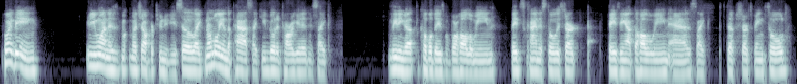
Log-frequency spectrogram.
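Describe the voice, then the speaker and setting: A man's voice: mid-range voice, steady tone, brisk. A man co-hosting a podcast in casual chat, rambling and slangy. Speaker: podcast co-host. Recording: dull lo-fi sound.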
